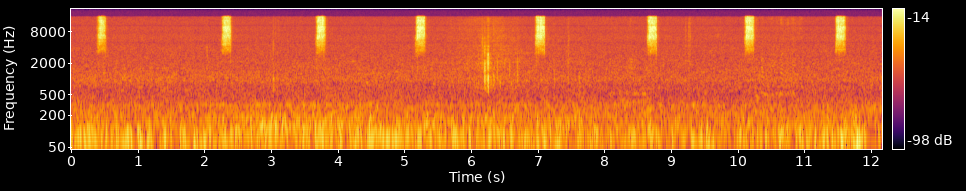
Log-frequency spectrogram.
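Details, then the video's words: A cricket, recorded close up, gives short, sharp, high chirps about every second and a half over a low background rumble. "How does cricket makes sound - close up"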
